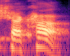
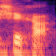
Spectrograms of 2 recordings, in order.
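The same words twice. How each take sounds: First: The first vowel is open, like 'ae'. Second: The first vowel is closed, like 'e'. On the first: The speaker calls it wrong. "তা আমি কি উচ্চারণ করি শেখা? না" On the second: The speaker calls it right. "আমি উচ্চারণ করি কি শেখা ... এ এর মতই হচ্ছে"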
